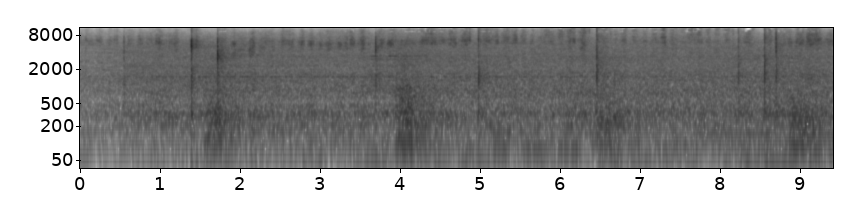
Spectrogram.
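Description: Chalk writing on a chalkboard: a steady scratching as words are written out by hand, with a few short sharp taps of the chalk striking the board.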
